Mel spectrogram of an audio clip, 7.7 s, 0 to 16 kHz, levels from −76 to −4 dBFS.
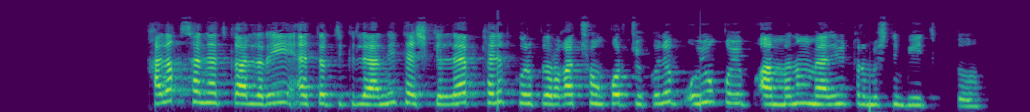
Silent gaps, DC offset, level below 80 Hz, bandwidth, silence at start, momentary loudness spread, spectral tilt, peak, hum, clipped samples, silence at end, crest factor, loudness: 7.10-7.18 s; under 0.1%; -60 dBFS; 9.2 kHz; 1.15 s; 9 LU; -2.5 dB/octave; 0 dBFS; none; under 0.1%; 0.35 s; 18 dB; -17 LUFS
